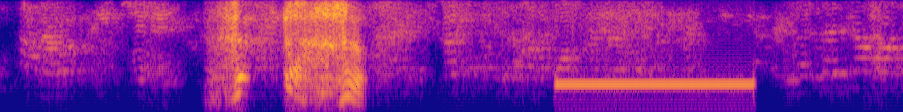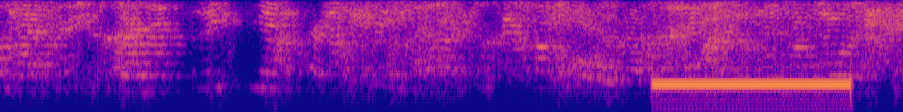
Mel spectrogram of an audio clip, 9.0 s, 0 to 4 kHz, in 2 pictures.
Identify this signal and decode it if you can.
Ringback tone (Europe, 425 Hz), with speech.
